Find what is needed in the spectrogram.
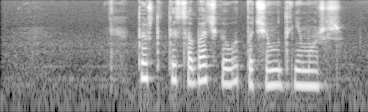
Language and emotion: Russian, sad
